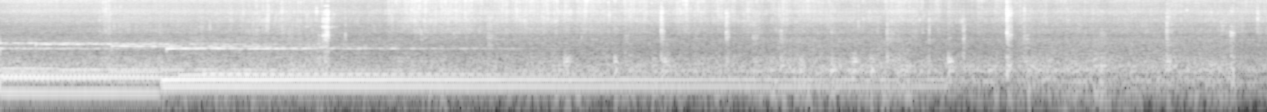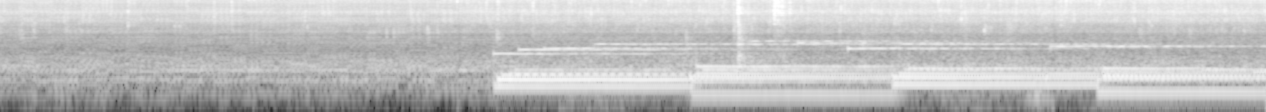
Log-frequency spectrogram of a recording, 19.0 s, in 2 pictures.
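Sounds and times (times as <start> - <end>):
soft background music: 0.0 - 7.2, 13.2 - 19.0
vegetables sizzling in oil: 0.1 - 7.5, 8.6 - 19.0.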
